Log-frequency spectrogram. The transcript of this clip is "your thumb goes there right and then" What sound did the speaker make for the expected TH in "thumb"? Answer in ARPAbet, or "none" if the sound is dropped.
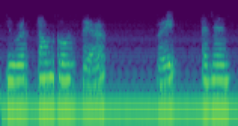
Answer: S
